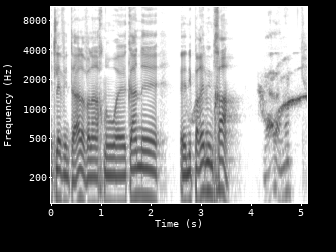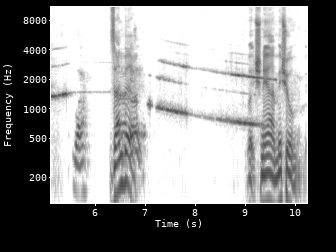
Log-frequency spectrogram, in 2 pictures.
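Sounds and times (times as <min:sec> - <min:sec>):
speech: 0:00.0 - 0:07.1, 0:09.0 - 0:10.2
ambulance siren wailing: 0:04.1 - 0:10.2.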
